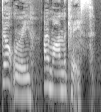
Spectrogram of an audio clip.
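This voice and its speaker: A woman's voice: fairly high pitch, sing-song, a little slow. An actress playing a confident, inquisitive young woman detective in a video game, polite, direct and probing. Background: faint music.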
